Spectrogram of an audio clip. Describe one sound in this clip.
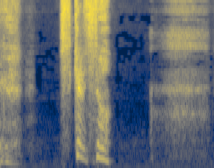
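A young man calls out urgently close by.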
